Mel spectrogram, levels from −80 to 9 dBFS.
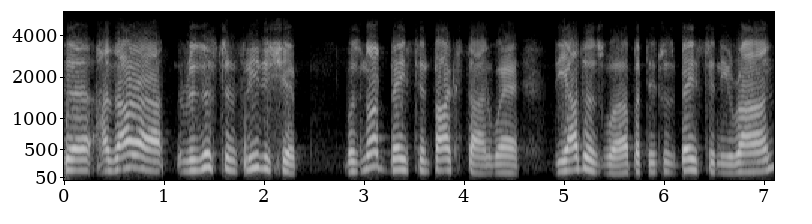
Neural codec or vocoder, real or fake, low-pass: none; real; 5.4 kHz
